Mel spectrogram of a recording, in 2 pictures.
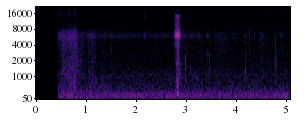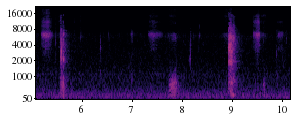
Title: Yorkie hacking and sneezing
